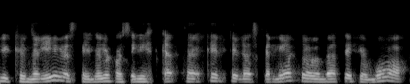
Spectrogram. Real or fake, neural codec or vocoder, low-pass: fake; codec, 16 kHz, 1 kbps, FreqCodec, smaller model; 7.2 kHz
